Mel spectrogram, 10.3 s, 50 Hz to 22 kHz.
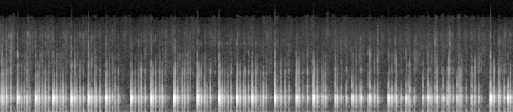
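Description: Fingertips tap and scratch the surface of a round, hollow cork cylinder held in both hands. Quick, dry, hollow taps with a mid-pitched resonance near 470 Hz come in rapid clusters, each tap dying away almost instantly, separated by brief pauses.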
